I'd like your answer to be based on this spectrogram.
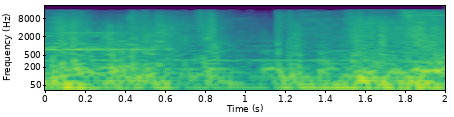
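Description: Gunfire from the sniper hero Lesley in a mobile battle arena video game sounds as a loud burst of sharp shots and booms, dense and close, with game effects layered in.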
